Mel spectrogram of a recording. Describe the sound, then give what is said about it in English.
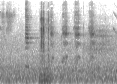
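A series of about five quick, crisp camera shutter clicks taking pictures of a Pohutukawa tree, unevenly spaced over two seconds, with no talking and only a faint background hiss between them. “So I'll take a picture of this tree here.”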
